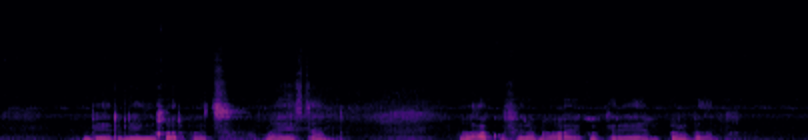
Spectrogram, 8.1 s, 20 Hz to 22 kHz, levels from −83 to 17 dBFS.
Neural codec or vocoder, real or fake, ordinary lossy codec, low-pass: none; real; none; none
